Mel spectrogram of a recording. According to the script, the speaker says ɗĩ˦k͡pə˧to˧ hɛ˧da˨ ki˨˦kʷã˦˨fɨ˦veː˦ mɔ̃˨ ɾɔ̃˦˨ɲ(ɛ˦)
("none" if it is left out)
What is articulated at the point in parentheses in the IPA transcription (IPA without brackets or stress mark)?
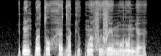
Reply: ɛ˨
